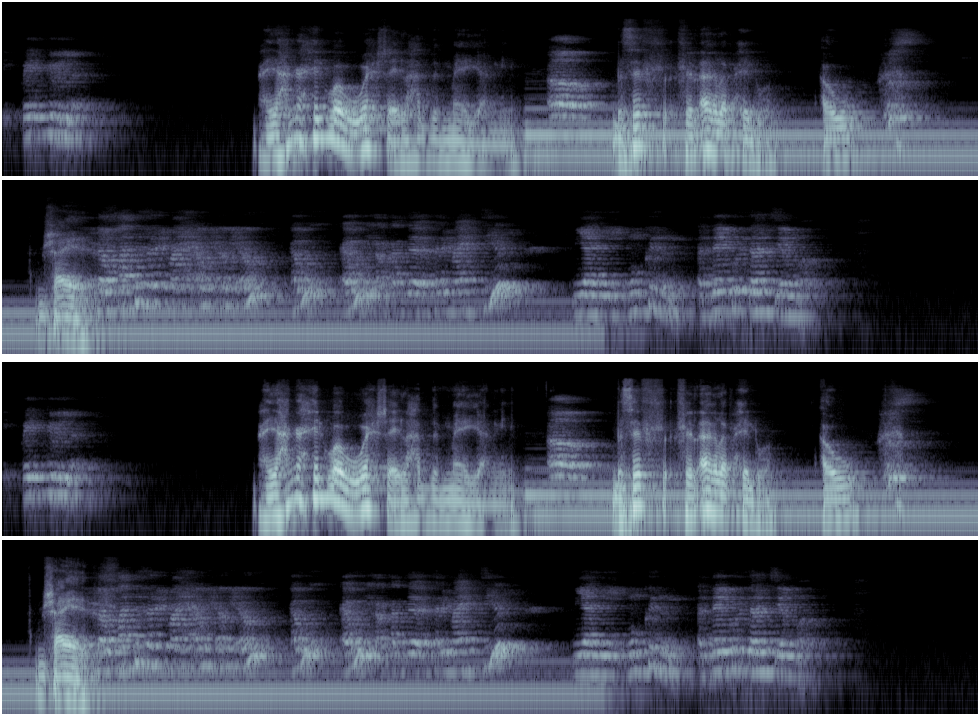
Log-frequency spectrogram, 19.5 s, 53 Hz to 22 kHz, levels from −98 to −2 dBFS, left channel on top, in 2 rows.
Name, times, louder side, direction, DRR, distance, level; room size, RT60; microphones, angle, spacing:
voice 1, 0.2-0.8 5.4-5.8 8.8-9.1 10.5-12.4 12.6-14.8 15.4-17.8, right 1 dB, 25° right, -6 dB, 2.7 m, -41 dB
voice 2, 2.6-5.1 6.1-7.7 8.2-8.6 10.1-10.6, right 3 dB, 65° right, 13 dB, 0.6 m, -29 dB
sound 1, 5.2-15.8, equal, 40° left, 1.0 m, -45 dB
16.0 x 14.0 x 2.7 m, 0.90 s
head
